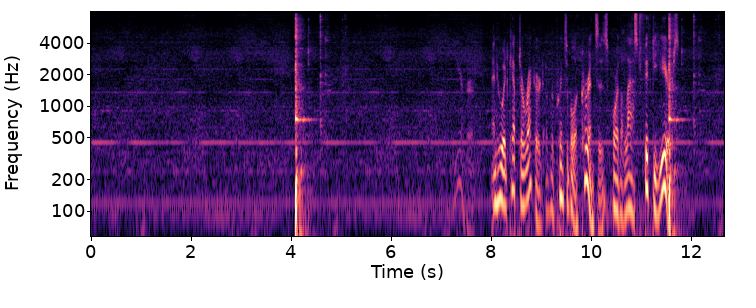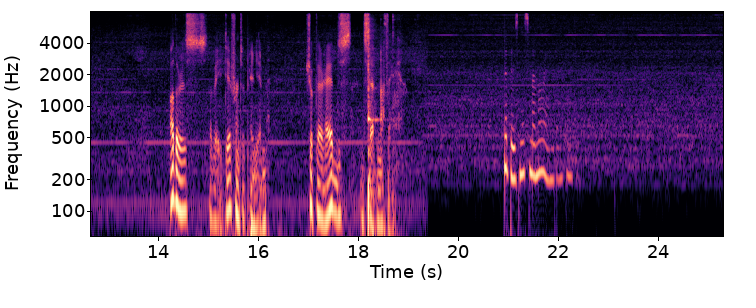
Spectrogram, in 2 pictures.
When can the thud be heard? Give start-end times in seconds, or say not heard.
4.0-4.8, 11.5-12.3, 18.1-18.9.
